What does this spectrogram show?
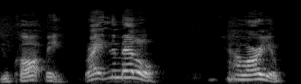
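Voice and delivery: talking with mouth full. Host opening the show while eating an apple, talking with mouth full. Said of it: "My mouth is still full".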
